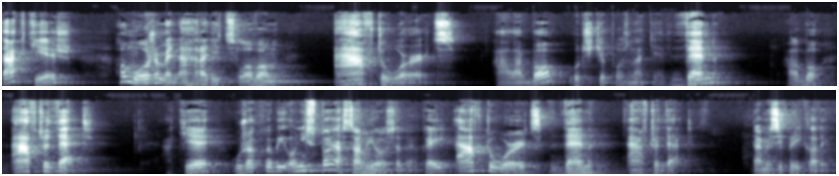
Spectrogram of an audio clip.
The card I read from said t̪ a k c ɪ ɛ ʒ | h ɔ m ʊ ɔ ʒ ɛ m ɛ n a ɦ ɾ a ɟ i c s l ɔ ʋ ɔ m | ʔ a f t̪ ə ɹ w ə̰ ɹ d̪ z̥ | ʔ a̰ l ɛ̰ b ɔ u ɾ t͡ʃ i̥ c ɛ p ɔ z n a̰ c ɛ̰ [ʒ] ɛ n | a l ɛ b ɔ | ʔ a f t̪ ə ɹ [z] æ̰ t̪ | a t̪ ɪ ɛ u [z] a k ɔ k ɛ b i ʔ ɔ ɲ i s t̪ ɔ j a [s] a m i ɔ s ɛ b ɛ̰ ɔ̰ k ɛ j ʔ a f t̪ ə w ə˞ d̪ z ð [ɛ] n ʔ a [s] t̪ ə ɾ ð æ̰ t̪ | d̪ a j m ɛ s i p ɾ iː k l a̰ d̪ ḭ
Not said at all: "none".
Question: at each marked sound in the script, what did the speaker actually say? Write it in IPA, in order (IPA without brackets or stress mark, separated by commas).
ð, ð, ʒ, s, ɛ, f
